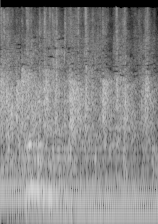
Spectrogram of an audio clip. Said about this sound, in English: And hand clap for you.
